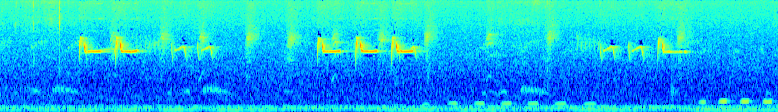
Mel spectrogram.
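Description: Wild birds chirping in short, sharp calls, each dropping in pitch, in groups of two or three over a steady low hum. From about halfway a lower call repeats in an even series of about three notes a second.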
